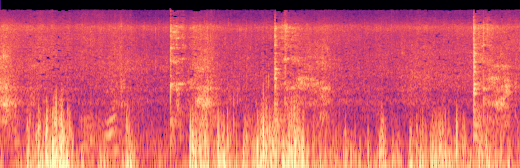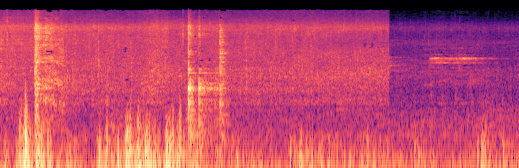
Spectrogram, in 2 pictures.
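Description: Metal spatula stirring and scraping chunks of bottle gourd around an aluminium pan, with several sharp scrapes and clinks over the hiss of frying in oil. The frying hiss cuts off suddenly about nine seconds in.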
